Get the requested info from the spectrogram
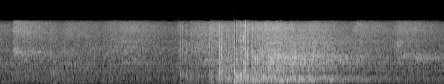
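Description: An aikidoka being thrown and landing in a breakfall on foam mats: a few quick knocks, then a loud thud and slap about two seconds in, fading out over a second or so.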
